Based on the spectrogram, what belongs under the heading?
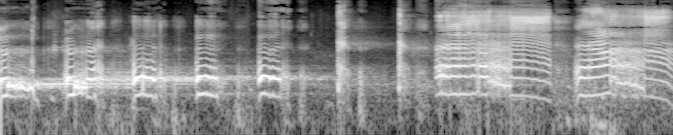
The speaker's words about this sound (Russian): Вот пусть тети и дяди послушают тоже. Может, некоторые забыли уже, что такое маленький мальчик. Да, вот такой маленький мальчик так плачет.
